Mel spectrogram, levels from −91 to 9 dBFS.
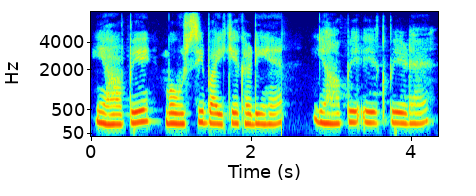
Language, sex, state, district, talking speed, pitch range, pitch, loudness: Hindi, female, Uttar Pradesh, Saharanpur, 165 wpm, 205-230 Hz, 215 Hz, -14 LUFS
